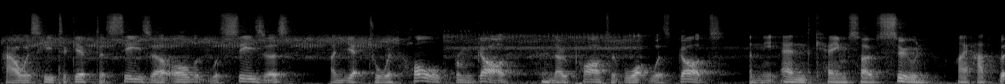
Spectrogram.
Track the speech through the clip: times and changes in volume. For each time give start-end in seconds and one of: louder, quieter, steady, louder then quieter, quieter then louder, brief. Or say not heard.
0.0-10.0 steady.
